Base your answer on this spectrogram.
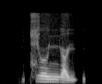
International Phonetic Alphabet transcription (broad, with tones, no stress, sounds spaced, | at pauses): t͡ɕ əː˧ ɲ a̰˧˨ j ʔ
